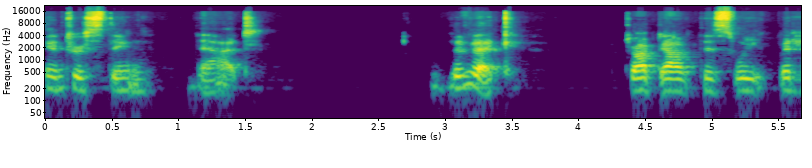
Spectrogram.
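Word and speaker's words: Vivek: I pronounce it correctly Vivic like cake VI ramasami I think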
